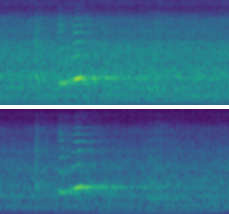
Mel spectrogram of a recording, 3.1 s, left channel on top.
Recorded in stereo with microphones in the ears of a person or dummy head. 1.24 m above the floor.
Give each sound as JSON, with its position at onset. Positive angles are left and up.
{"t": 0.5, "sound": "a squeak", "side_deg": 10, "distance_m": 1.4}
